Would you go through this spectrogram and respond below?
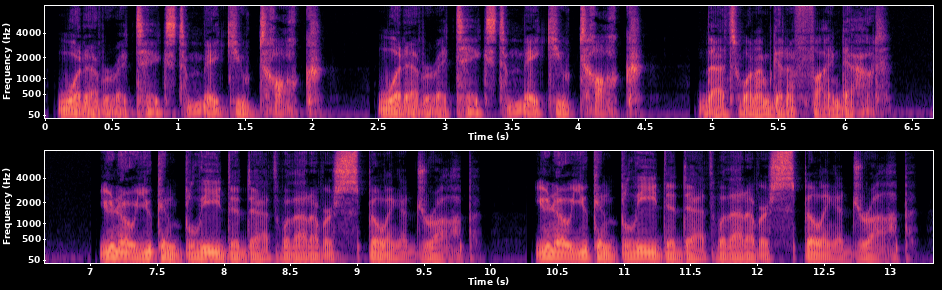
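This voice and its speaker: Grim masked vigilante, extremely deep, raspy growl, terse, intimidating, video game acting. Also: male voice, dry recording, studio quality, heavily acted. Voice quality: very low, gravelly growl. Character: grim, menacing masked vigilante detective, adult man.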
